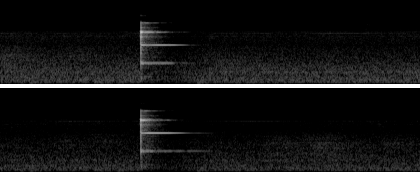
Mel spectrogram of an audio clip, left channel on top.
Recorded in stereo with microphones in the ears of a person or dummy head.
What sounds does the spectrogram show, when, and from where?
1.4 s a bell: centre (ahead or behind), 0.5 m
